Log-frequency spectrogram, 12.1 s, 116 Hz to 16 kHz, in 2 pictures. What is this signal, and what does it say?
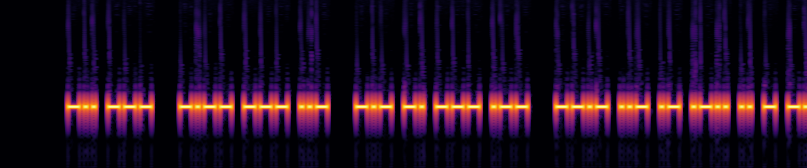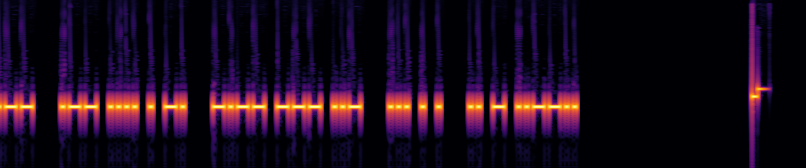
Morse code, heard as a keyed tone, about 40 wpm, 700 Hz. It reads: DO YOU KNOW QUALITY WHEN YOU SEE IT?
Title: Sentences from Top 1000 Words - Review Part 4 - 40wpm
